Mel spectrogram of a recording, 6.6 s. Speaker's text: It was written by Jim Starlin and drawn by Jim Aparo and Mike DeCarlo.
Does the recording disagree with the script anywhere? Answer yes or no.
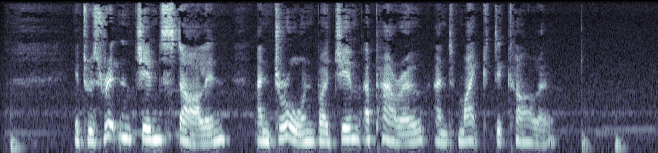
yes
